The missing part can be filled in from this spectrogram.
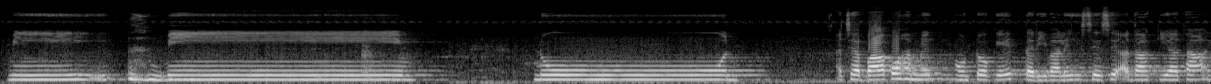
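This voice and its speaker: A woman's voice: mid-range voice, darkish tone. A woman teaching a Quran recitation lesson, saying each letter aloud and then explaining how to pronounce it. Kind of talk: step-by-step pronunciation lesson. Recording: echoey room with long reverb.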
